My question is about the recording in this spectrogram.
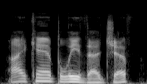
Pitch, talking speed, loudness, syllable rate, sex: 115 Hz, 205 wpm, -15 LUFS, 6.0 syllables/s, male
